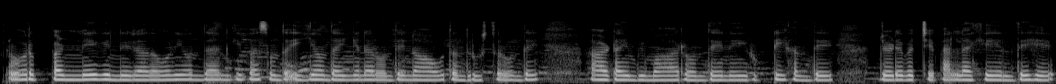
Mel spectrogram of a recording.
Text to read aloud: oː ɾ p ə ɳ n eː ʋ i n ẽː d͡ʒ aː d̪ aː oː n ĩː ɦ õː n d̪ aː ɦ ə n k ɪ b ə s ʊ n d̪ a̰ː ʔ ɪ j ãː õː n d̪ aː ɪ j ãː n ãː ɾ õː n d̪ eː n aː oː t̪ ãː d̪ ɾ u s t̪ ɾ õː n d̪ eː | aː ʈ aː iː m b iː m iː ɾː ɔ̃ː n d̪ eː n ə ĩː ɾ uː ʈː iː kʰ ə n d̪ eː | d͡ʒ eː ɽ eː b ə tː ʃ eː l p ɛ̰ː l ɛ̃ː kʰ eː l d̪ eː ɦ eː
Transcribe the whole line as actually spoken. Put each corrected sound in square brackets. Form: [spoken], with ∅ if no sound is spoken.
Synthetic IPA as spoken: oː ɾ p ə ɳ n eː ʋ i n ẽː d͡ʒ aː d̪ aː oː n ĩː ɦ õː n d̪ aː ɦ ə n k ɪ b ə s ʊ n d̪ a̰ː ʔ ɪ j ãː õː n d̪ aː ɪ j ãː n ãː ɾ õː n d̪ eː n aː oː t̪ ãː d̪ ɾ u s t̪ ɾ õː n d̪ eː | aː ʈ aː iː m b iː m [aː] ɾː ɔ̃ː n d̪ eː n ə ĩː ɾ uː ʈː iː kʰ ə n d̪ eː | d͡ʒ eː ɽ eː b ə tː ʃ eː [∅] p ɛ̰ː l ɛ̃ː kʰ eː l d̪ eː ɦ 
